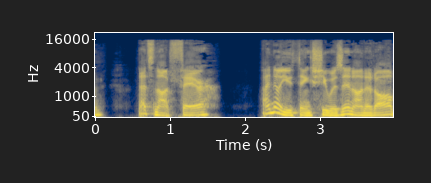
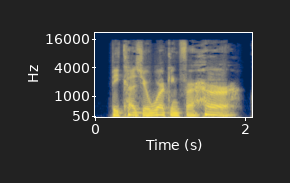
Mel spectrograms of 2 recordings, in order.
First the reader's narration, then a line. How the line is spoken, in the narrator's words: growled Ratty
